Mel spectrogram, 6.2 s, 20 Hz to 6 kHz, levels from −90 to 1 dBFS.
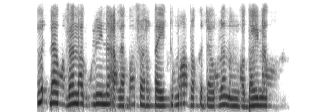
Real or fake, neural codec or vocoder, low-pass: fake; codec, 44.1 kHz, 3.4 kbps, Pupu-Codec; 5.4 kHz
